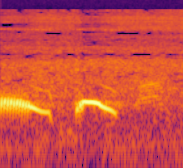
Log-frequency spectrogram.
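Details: Decoy spotted dove coos used to attract wild birds: a long, slightly descending mellow note followed by a bowed, falling coo, clear and close.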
